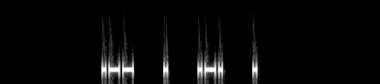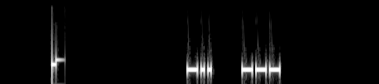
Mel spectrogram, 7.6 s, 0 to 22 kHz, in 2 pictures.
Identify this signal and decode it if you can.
Morse code, heard as a keyed tone, about 34 wpm, spaced as for 20 wpm, 700 Hz. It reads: WERE DO
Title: 3x Character Spacing - Top 300 Words - 35wpm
